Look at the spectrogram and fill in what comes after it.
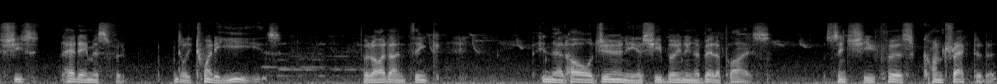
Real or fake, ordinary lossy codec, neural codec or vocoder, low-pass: real; MP3, 48 kbps; none; 7.2 kHz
